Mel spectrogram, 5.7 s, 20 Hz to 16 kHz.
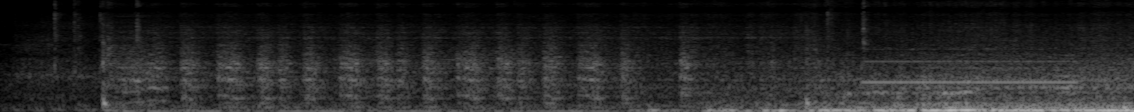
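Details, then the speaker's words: Towed-in Harley-Davidson F-150 V8 before coil, plug and MAF work. It cranks about four beats a second and catches around three seconds in, then runs lumpy, shaking and barely idling: hard start and rough running. "let's fire it up so you can hear it yes it's rough guys"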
